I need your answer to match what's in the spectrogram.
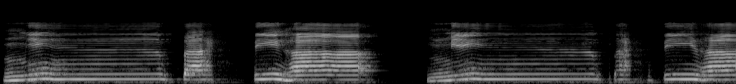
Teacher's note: kentara huruf min min tahtiha tetapi huruf minnya itu harus disamarkan huruf n-nya harus disamarkan menjadi n ng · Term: ikhfa hakiki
